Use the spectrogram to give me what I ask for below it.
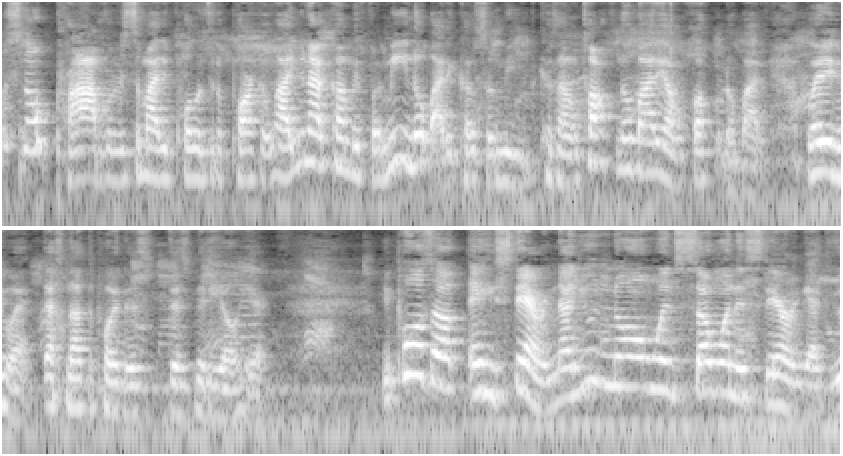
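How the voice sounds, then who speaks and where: Bright, animated woman vlogger. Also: on the high side. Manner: animated, emphatic, laughs often. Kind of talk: casual storytime.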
